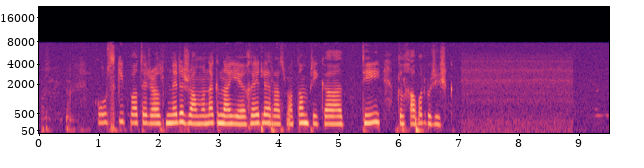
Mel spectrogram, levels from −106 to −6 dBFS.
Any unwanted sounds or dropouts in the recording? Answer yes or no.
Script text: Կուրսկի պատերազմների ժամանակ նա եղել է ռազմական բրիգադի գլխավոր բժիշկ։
no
